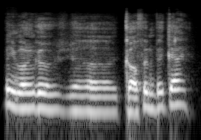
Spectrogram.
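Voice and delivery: high-pitched playful asking; put-on buddy invitation. Acts out calling him big guy.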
